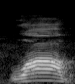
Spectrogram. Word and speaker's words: واو: واؤ ایک تو یہ واؤ ہونٹوں سے ادا ہوگا، نہ تمام گول چون سی بنے گی، وا۔ دوسرا اس کو واؤ نہیں کہیں گے، اس کا تلفظ ہے واو، WAAW، واو۔ ہا، سینے سے اوپر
